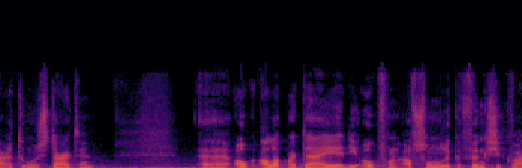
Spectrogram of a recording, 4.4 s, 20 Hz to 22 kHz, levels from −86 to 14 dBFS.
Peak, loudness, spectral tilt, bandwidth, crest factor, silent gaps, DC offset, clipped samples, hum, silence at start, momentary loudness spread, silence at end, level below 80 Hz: -10 dBFS; -30 LUFS; -5.5 dB/octave; 13.5 kHz; 20 dB; none; under 0.1%; under 0.1%; none; 0 s; 18 LU; 0 s; -60 dBFS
